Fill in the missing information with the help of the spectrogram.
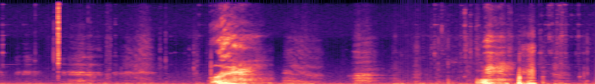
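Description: A climber's heavy, effortful breathing, with two loud voiced groans that slide down in pitch about three and six seconds in, from the strain of climbing.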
